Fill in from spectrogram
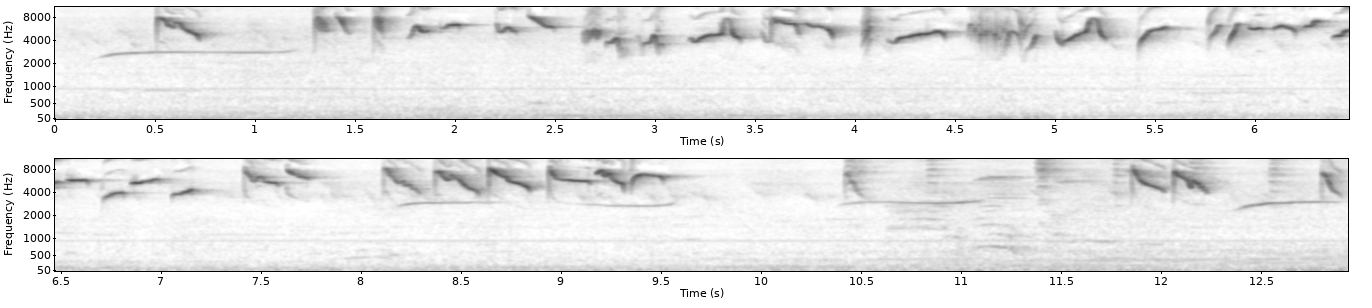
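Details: Local buktoni Swinhoe's white-eye from Banten in rolling 'ngeroll tembak' song style: dense bursts of high, sharp twittering chirps and slurred notes, broken by drawn-out level whistles, with low background rumble.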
